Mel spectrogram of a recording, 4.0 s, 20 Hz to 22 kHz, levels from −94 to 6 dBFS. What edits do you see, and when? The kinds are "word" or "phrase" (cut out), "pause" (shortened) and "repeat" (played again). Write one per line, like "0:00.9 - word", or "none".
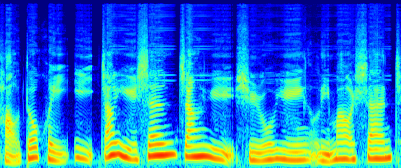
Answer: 0:01.0 - pause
